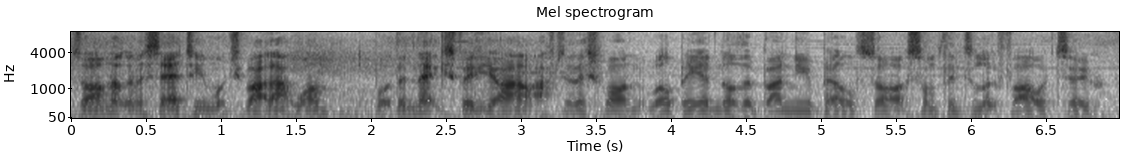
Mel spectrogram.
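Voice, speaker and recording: A man with a croaky voice from a cold, giving playful, jokey commentary over gameplay as a video host. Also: on the low side, steady tone, fast talker, a bit bright, slight background noise.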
